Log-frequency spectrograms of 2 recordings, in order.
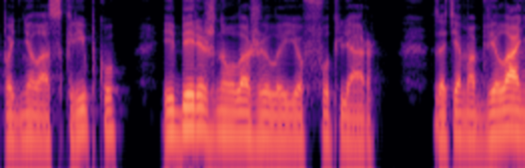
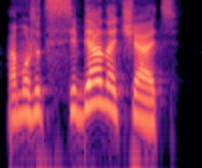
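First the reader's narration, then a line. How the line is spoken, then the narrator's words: Irritated, curt. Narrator (Russian): Мама раздраженно бросила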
